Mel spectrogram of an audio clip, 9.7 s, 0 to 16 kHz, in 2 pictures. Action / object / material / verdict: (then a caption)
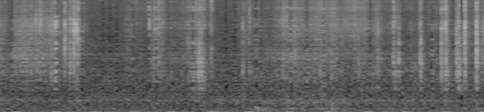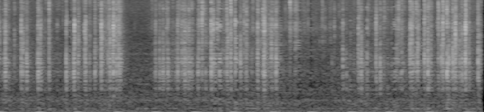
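scrape / sequin fabric bag scratched with long nails / sequins / none. Long acrylic nails, first on one hand and then on both, scratch and tap the sequins of a blue reversible flip-sequin fabric bag lying flat. The result is a dense, continuous stream of quick, dry clicks and crackly scratching, bright and centred around 2 kHz. The texture grows busier and slightly louder toward the end, over a faint low rumble.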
